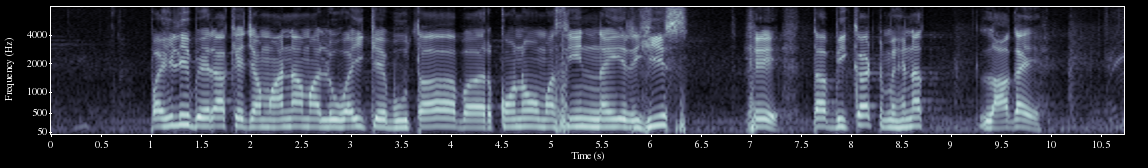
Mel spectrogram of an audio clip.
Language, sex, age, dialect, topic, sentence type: Chhattisgarhi, male, 25-30, Western/Budati/Khatahi, agriculture, statement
